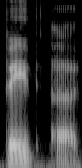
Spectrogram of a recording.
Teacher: those final Rs are typically dropped or softened into a vowel sound. Father becomes ba uh car becomes ca. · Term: non-rodic accents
